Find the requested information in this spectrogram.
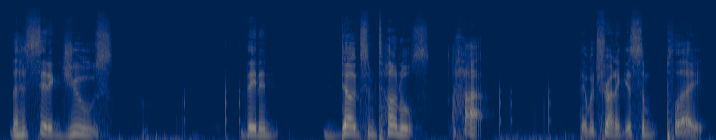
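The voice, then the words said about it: New York accent, rapping style. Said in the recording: “That was my impression of someone in New York describing what happened this week, but also rapping and freestyling.”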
